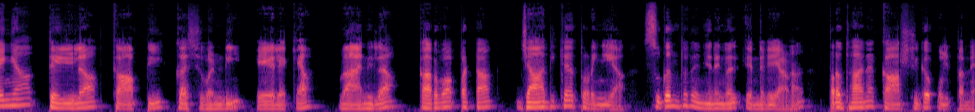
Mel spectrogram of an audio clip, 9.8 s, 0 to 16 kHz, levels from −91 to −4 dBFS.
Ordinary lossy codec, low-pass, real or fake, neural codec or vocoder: AAC, 48 kbps; 14.4 kHz; fake; codec, 32 kHz, 1.9 kbps, SNAC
